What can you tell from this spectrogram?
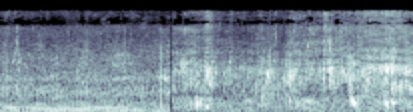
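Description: Water splashing and sloshing as a small child wades through shallow lake water, irregular and choppy from a couple of seconds in. Before that, a low steady hum.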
